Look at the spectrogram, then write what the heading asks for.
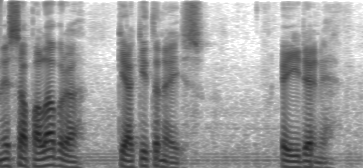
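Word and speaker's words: εἰρήνη: palabra que aquí tenéis, eirene. Es en griego, ya sabéis que se puede pronunciar Irene, y que es un nombre femenino.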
